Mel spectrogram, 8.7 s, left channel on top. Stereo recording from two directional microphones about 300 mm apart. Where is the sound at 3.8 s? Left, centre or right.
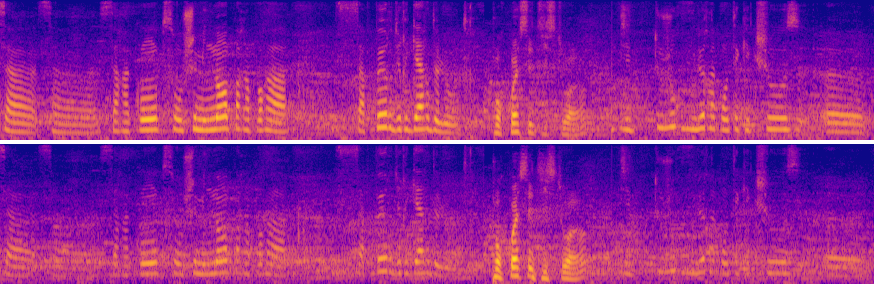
Left.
